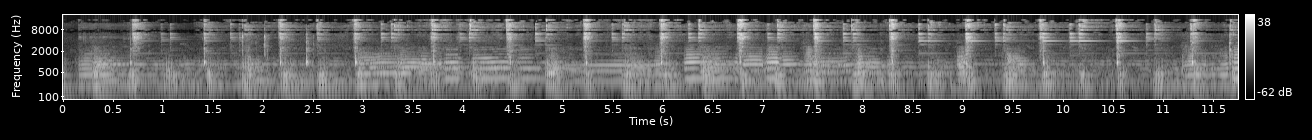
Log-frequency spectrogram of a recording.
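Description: Gospel shout band of trombones, with tuba and trumpets, playing an up-tempo tune in full, over a steady snare drum and cymbal beat.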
